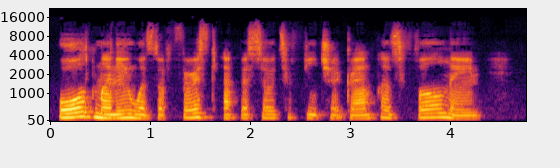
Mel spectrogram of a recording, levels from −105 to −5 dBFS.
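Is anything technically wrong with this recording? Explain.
No, the speech signal shows no technical faults that a careful listener can hear.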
